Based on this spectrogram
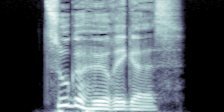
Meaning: strong/mixed nominative/accusative neuter singular of zugehörig
- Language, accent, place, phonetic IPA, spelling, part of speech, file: German, Germany, Berlin, [ˈt͡suːɡəˌhøːʁɪɡəs], zugehöriges, adjective, De-zugehöriges.ogg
